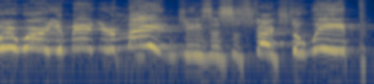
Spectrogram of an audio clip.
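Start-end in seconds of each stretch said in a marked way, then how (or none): 0.0-1.3 high-pitched, nagging, reproachful scolding. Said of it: "they were like".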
